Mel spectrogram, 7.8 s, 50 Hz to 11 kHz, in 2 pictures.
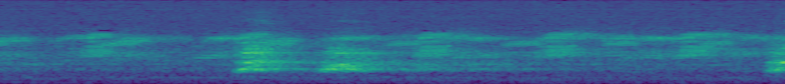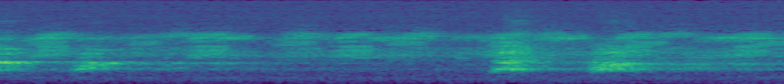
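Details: Rex, a dog, barking in the night on February 27, 2018. Three double barks, each a quick pair of sharp yaps, sound against a persistent background of rapid chirping calls.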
